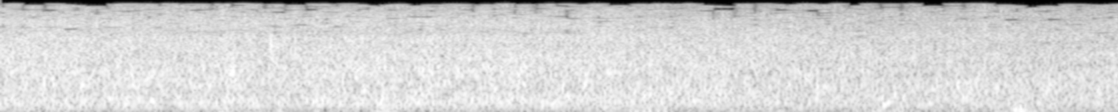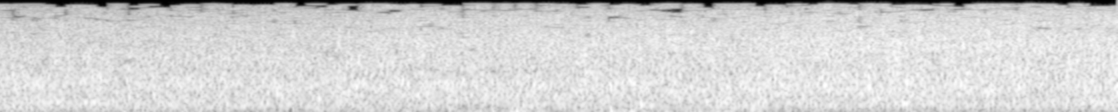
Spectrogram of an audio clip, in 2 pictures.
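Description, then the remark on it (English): Steady rushing creek water flows without pause, a dense, even hiss of splashing and gurgling that stays loud and constant throughout, with no voices over it. “Sometimes the creek tries to cut new trails.”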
